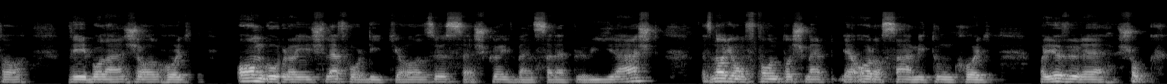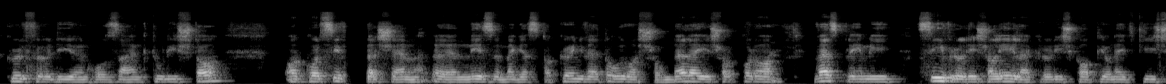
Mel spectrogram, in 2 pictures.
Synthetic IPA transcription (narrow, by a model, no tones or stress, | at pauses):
t̪ɒ | veːbɒlaːʒːɒlɦo̞ɟ | ɒŋɡolɾɒiʃlɛfo̞rd̪iːcːɒːzøsːɛʃkøɲvbɛnsɛɾɛpløːiːɾaːʃt̪ɛznɒɟo̞ɱfo̞nt̪o̞ʃmɛrt̪uɟɛ̰ʔɒrːɒsaːmiːt̪uŋkho̞ɟɒjøvøːɾɛʃo̞kːylføld̪iønɦo̞zːaːŋkt̪uɾiʃt̪ɒ | ɒkːo̞rsiv | ɛʃɛnːeːzːɛmːɛɡɛst̪ɒkøɲvɛt̪o̞lvɒʃːo̞mbɛlɛeːʃɒkːo̞ɾɒvɛspreːmi | siːvrøːleːʃɒleːlɛkrøːliʃkɒpjo̞nɛɟkiʃ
